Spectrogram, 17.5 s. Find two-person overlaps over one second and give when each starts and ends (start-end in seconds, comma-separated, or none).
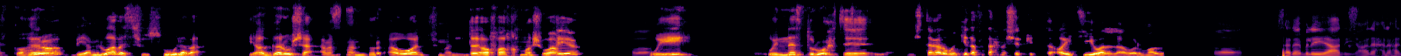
none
